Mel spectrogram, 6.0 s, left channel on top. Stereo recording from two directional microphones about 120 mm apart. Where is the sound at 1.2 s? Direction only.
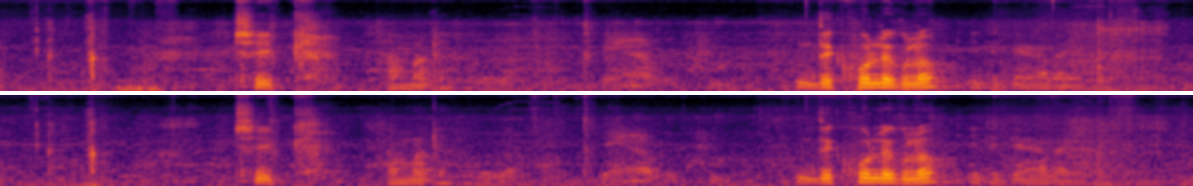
10° right (ahead or behind).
